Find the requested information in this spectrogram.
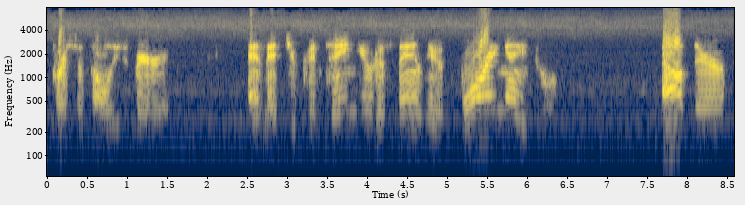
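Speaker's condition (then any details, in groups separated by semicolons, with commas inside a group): Cerebral palsy; bedbound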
